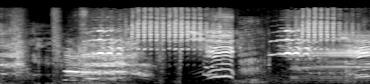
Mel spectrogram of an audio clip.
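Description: A run of animal call sound effects, with a horse whinnying twice, once about three seconds in and again near the end, among other animal calls earlier on.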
